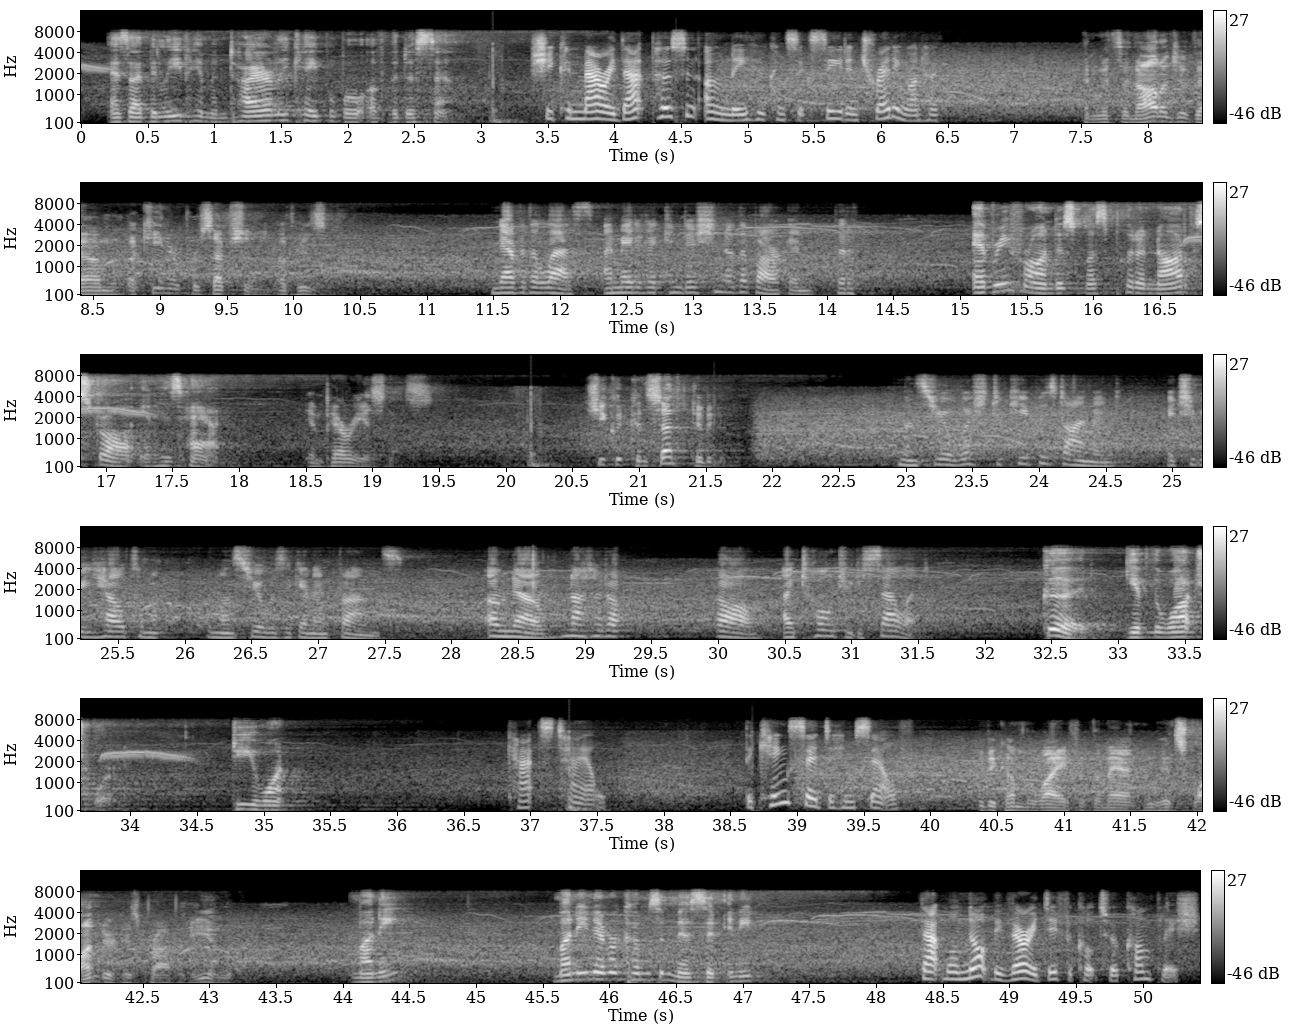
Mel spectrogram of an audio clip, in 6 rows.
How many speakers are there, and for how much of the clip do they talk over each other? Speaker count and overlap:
4, no overlap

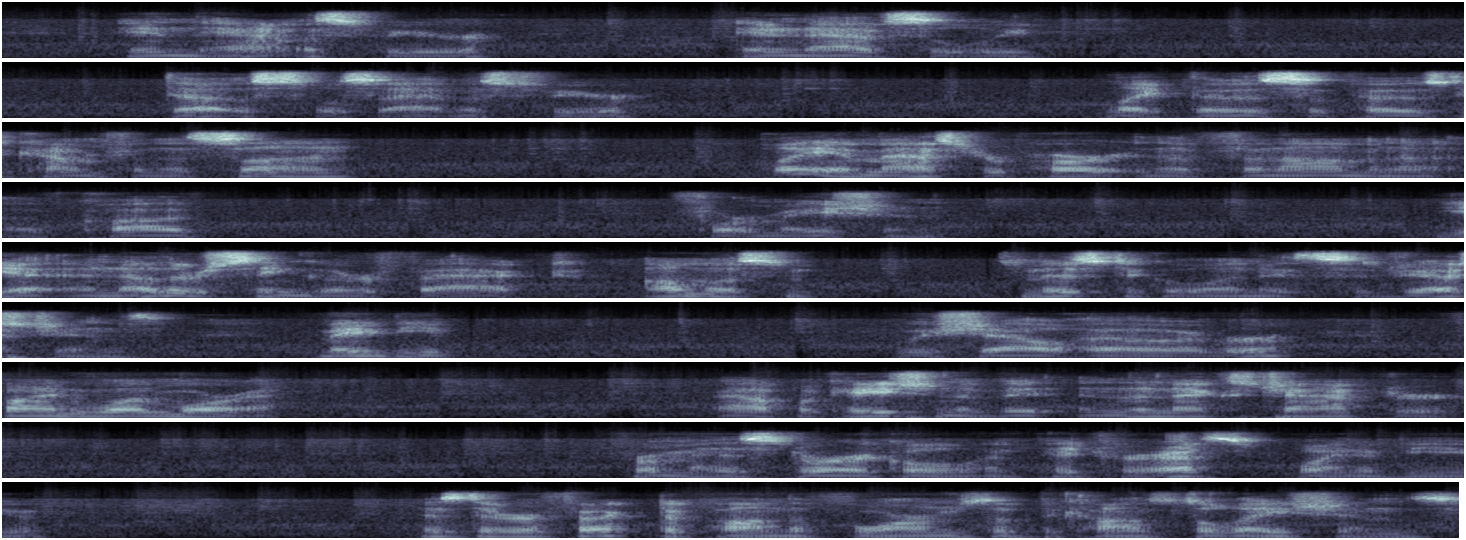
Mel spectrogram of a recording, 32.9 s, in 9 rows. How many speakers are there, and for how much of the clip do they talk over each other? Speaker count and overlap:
1, no overlap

